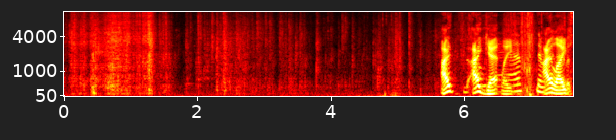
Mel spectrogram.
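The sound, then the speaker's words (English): Mail packages are ripped open with bursts of crinkling, tearing paper and plastic. After a quieter stretch, people talk loudly. “I think you should just be able to rip open. Don't tell me how to open packages.”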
